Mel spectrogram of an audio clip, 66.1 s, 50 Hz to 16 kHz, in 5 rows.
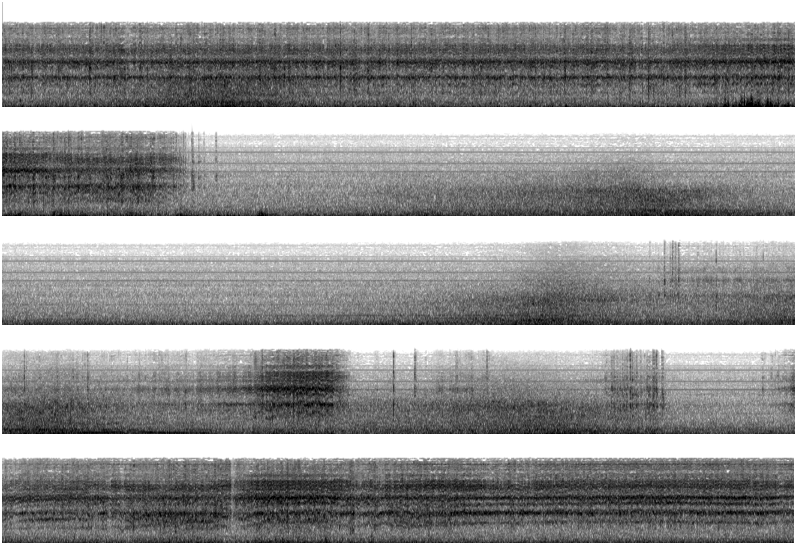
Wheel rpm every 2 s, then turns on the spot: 70, 70, 70, 70, 70, 70, 60, 60, 10, 0, 0, 0, 0, 0, 0, 0, 0, 0, 0, 10, 10, 30, 40, 10, 0, 0, 40, 70, 80, 90, 100, 100, 100.
none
